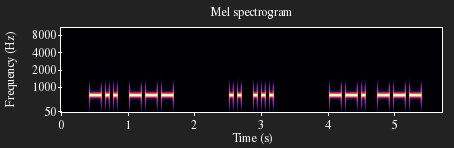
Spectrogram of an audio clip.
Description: Morse code, heard as a keyed tone, about 20 wpm, 700 Hz. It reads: DO IS GO
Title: 2x Word-Spacing - Sentences from Top 200 Words - 20wpm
